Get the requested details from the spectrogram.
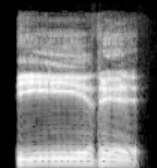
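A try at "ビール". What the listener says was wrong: Yeah, that E vowel kind of goes long. If you say it short, it actually ends up being a different word meaning building. So yeah, make sure to say it long.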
